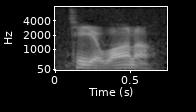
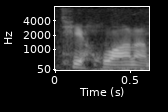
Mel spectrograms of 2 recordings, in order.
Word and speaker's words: Tijuana: Now let's talk about that surprise trip to Tijuana. It's pronounced Tijuana, Mum.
